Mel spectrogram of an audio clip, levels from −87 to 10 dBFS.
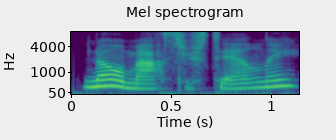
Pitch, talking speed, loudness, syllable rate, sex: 230 Hz, 160 wpm, -18 LUFS, 4.8 syllables/s, female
